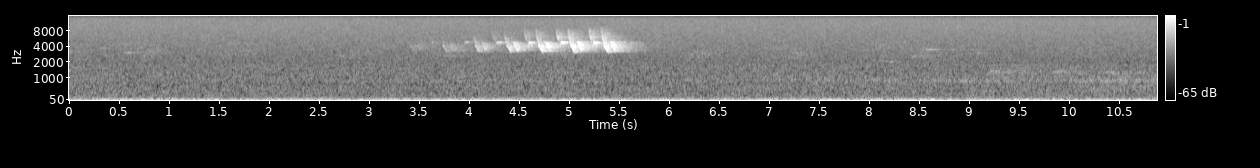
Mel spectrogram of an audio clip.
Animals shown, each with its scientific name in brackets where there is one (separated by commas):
Ovenbird (Seiurus aurocapilla)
